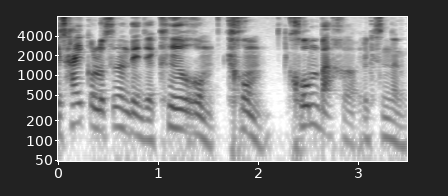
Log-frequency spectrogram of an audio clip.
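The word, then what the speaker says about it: Krombacher: 크롬바에 크롬 크롬 이게 발음이 정확하게 우리말로 표기 어려우니까 크롬 홈크 크롬 막 이게 사이걸로 쓰는데 이제 크롬 크롬 크롬바흐다는 거 크롬바흐 에르딩거라는 맥주 있죠?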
